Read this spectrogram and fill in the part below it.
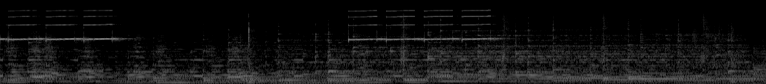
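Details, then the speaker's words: Meross GS828 carbon monoxide and temperature detector test-button self-test near the microphone: loud shrill high beeps in quick repeated pulses, rated 85 dB, the alarm sounder working properly. "сигнализация тоже довольно таки громкая как и указано в инструкции 85 децибел"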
